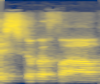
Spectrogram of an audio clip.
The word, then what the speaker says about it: Scribophile: I belong to many over the years, but the one I recommend is the way you pronounce it is kind of debatable, but I say Scribophile.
